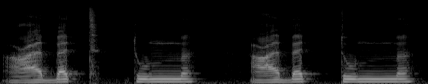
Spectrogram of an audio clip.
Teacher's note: Au lieu de dire abed, au lieu de dire le D, on effacera le D, on va le manger, et on passera directement sur les 2 T. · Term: un idrom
